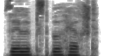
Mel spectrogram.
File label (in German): "selbstbeherrscht", German; adjectives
